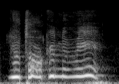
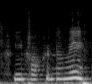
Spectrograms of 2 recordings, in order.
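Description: First: Much higher, bad Italian accent; worst Italian accent. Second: High, quiet mock Italian "you talking to me"; a clumsy Italian-American tough guy try; bad Italian accent. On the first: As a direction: ham up a tough Italian-American taxi driver. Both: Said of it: "That was the worst Italian accent ever".

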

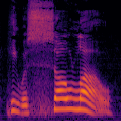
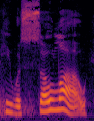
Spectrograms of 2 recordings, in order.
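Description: First: "so" stretched very slowly; stress on so. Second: "low" said slow and drawn out; stress on low. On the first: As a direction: draw out "so" heavily. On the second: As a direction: lean on "low", slowly. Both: Shown as a demonstration.

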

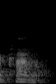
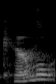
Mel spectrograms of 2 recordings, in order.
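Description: First: "caramel" said as CAR-mul; "caramel" as CAR-mul, the other option; CAR-mul pronunciation. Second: "caramel" said as CARE-uh-mul; "caramel" beginning CARE, offered as one option; CARE-uh-mel pronunciation. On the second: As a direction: say "caramel" with three syllables, opening like "care". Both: Shown as a demonstration. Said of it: "how everybody pronounces it".

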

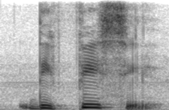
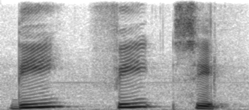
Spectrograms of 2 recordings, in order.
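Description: First: Difícil as one word, FÍ stressed; difícil unbroken with weight on the second I. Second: Difícil split as DI, FÍ, CIL with pauses; difícil slowly chopped into three syllables. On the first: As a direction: lean on the middle syllable of difícil. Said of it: "va en la I". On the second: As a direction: count out difícil in three separate beats. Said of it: "Tres sílabas". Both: Shown as a demonstration.

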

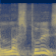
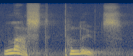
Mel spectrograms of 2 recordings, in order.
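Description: First: Said in the usual way. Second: Slow, deliberate two words; slow emphasis. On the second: Shown as a demonstration. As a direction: lay each word down slowly. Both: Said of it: "repeated for emphasis".

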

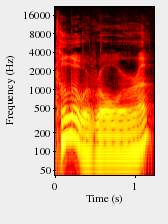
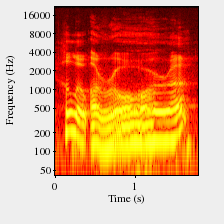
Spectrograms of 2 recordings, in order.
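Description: First: Slow lower lion greeting. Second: Slow drawn-out lion greeting. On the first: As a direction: lower and slower, like a toy lion. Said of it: "he'll say, like". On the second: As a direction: greet her slowly as the lion. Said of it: "I'll bring the lion out and I'll say". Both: Acted.

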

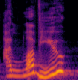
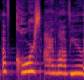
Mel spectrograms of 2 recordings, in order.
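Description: First: A slow, louder, earnest I love you; slow earnest answer. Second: Higher and louder, exasperated; fed up at being asked again and again. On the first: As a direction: stretch it out and mean it. Peter answers Jesus a second time. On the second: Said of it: "now Peter must be exasperated". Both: Acted.

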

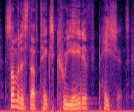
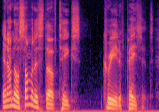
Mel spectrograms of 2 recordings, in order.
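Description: First: Slow, deliberate "some of this stuff takes creative patience" with every word weighed; emphasized repeat. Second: Said in the usual way. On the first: Shown as a demonstration. Preacher repeating his point to the congregation, slow and emphatic. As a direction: lean on "creative patience", slowing down to drive it home. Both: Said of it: "I'm gonna emphasize that".

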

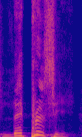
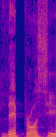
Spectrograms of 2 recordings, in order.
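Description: First: Leprosy as LEP-ruh-see, middle vowel reduced; corrected pronunciation. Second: Leprosy with a full O, lep-ROSS-ee; wrong pronunciation. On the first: Preacher sharing what online search taught, corrected leprosy. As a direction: punch the start of leprosy and swallow the O. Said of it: "it's leprosy". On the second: Preacher showing the congregation the mistake, mispronounced leprosy. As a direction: sound out the middle of leprosy as "pross". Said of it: "it's not leprosy". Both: Shown as a demonstration.

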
